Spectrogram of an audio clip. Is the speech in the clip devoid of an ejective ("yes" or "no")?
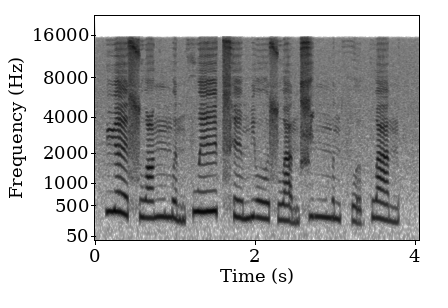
yes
